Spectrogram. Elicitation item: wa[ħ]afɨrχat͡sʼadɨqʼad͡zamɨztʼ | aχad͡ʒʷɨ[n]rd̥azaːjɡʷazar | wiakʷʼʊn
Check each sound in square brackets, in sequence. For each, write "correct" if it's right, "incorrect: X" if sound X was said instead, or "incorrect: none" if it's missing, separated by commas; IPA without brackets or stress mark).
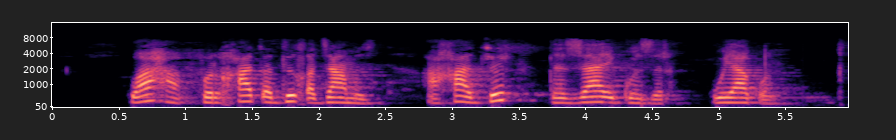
correct, incorrect: none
